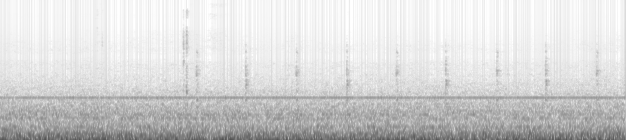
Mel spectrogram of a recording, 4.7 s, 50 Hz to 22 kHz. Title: Whining noise 20 seconds in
